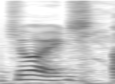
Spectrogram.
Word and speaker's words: Jorge: Jorge, band. Right? – George. – Oh, sorry. I thought it was Jorge for some reason. – That's how it's spelled, but we had No, I thought that George.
